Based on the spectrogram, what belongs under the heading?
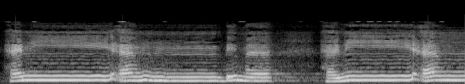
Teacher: اقلب التنوين لميم ونخفيها بالشفايف ونغنها. هنيئا بما هنيئا اوعى تضمني شفايفك وهو تستعمل لسانك. · Term: اقلاب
